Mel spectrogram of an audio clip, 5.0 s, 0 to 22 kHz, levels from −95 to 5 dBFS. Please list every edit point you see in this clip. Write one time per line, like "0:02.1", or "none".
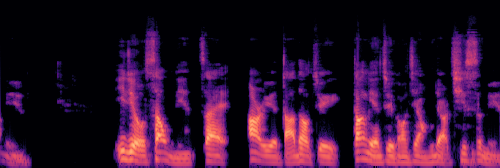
0:03.5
